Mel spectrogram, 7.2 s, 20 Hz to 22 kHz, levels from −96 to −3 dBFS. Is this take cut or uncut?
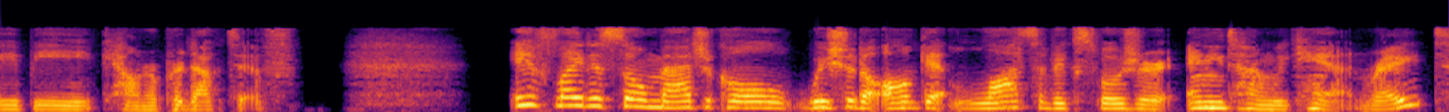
uncut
